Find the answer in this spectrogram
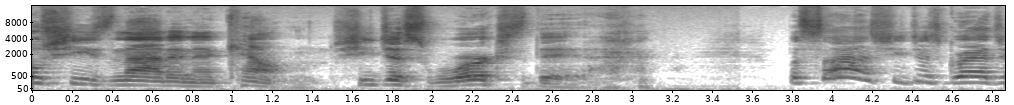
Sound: chuckles

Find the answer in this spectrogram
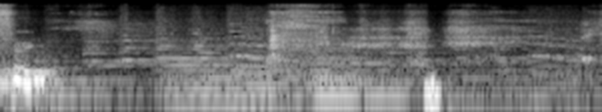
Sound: giggle

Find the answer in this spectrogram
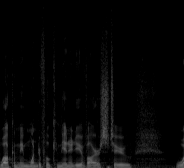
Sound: inhales

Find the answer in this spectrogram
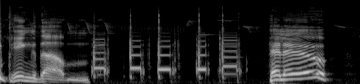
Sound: dialing phone

